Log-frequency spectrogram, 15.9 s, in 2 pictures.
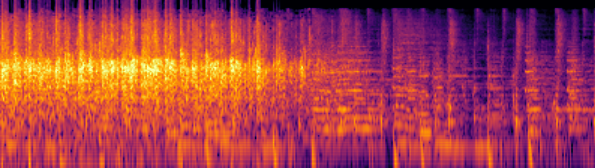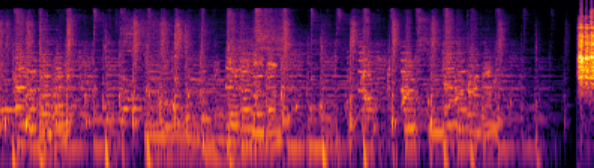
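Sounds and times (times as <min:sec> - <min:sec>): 
collective applause: 0:00.0 - 0:05.1.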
